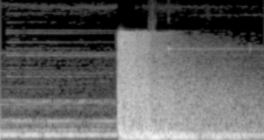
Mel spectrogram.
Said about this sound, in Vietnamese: Nòng pháo lóe ánh lửa, quả đạn pháo đã đâm đốt vào thân tàu kia.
